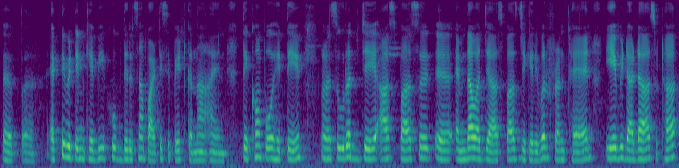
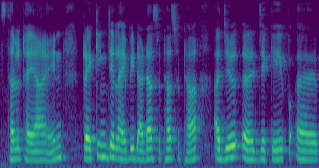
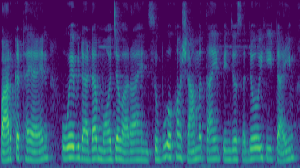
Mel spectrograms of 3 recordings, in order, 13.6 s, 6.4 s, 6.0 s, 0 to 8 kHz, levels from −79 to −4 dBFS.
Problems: none marked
